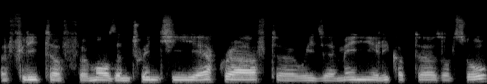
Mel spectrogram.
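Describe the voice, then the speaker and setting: In a French accent, a man with a fairly low pitch speaks at a moderate pace in a monotone, flat intonation. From France. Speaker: forest fire expert. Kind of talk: webinar presentation. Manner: halting, many fillers and repetitions.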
